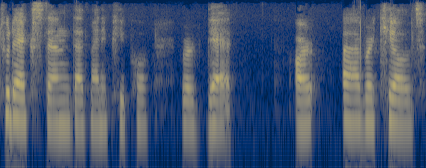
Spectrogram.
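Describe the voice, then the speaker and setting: Speaking in a Persian accent, a woman holds a medium pitch in a monotone, flat intonation. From Iran. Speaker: activist speaker. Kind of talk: live audio room discussion. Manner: halting, many fillers.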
